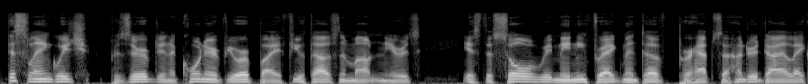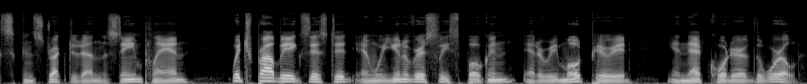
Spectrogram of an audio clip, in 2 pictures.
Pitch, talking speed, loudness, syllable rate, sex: 105 Hz, 165 wpm, -20 LUFS, 5.3 syllables/s, male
